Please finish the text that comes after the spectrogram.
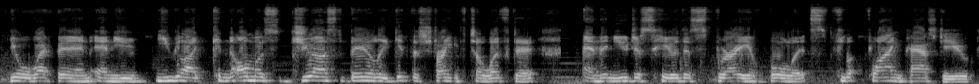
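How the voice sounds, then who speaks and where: A man narrating a tabletop role-playing game as game master, in a casual, halting way. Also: fairly high pitch, poor audio. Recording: faint music behind the voice. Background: music.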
